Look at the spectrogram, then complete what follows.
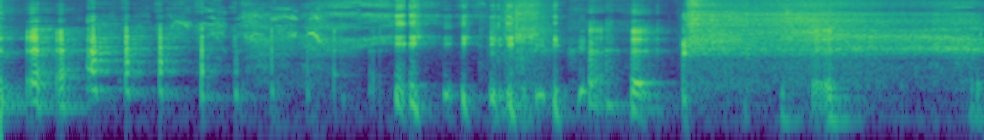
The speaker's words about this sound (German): geräuschmäßig kein großer Unterschied bei dem Gefiepe da. Meerschweine haben gesungen.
